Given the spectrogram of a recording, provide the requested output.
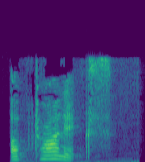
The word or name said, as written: optronics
